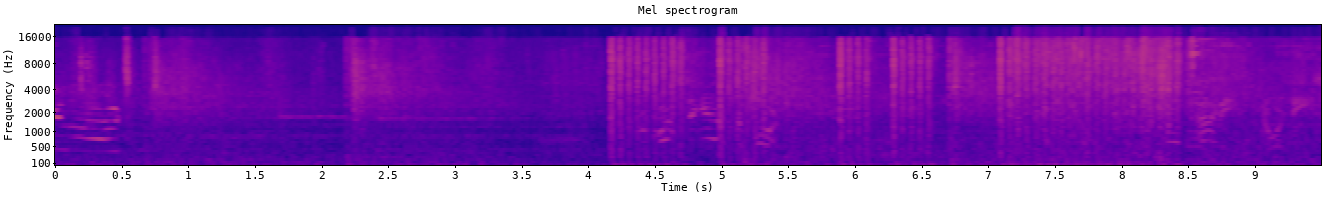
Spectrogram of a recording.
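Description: Turret gunfire in Helldivers 2, rapid bursts and heavy repeated shots mixed with explosions and game effects, dense and continuous, with a voice briefly talking over the din.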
